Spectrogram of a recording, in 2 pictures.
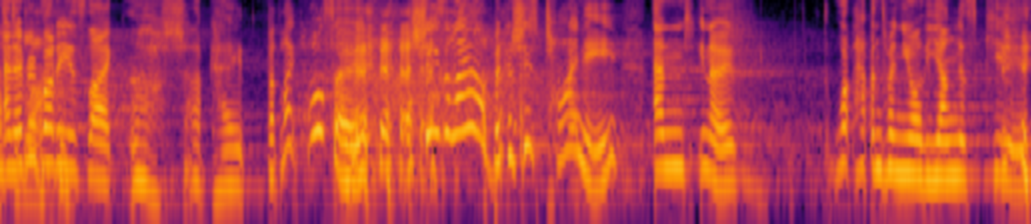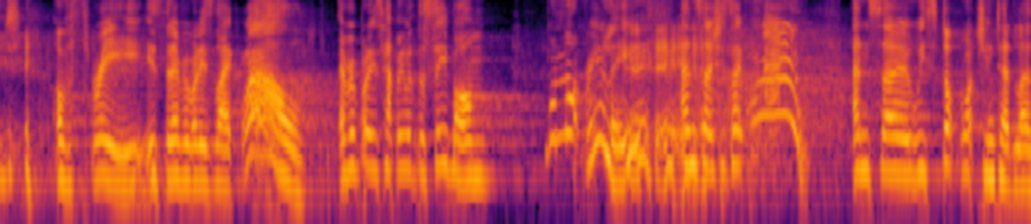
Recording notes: Live from QPAC Concert Hall, Brisbane. Live show.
